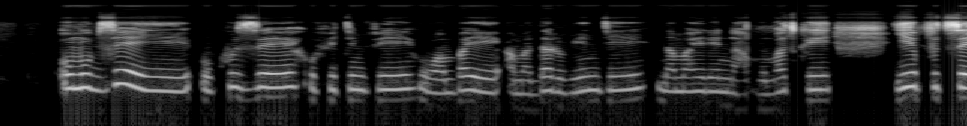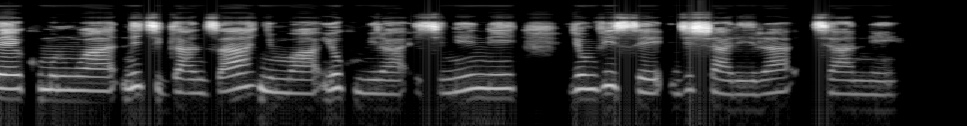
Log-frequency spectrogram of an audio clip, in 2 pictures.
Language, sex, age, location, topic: Kinyarwanda, female, 18-24, Huye, health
